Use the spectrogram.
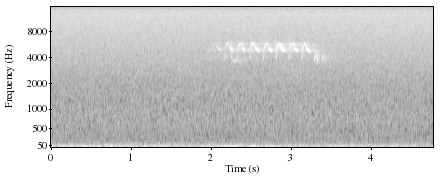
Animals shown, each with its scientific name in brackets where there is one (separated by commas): Yellow-rumped Warbler (Setophaga coronata), Blue-headed Vireo (Vireo solitarius)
